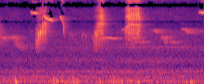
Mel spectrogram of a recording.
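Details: White-eye with a few quick líu choè phrases: high falling whistles and short raspy bursts, then quieter thin notes trailing off over a low hum.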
